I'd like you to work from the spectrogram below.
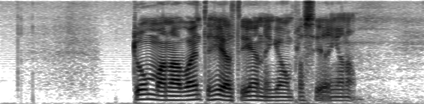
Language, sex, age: Swedish, male, 21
